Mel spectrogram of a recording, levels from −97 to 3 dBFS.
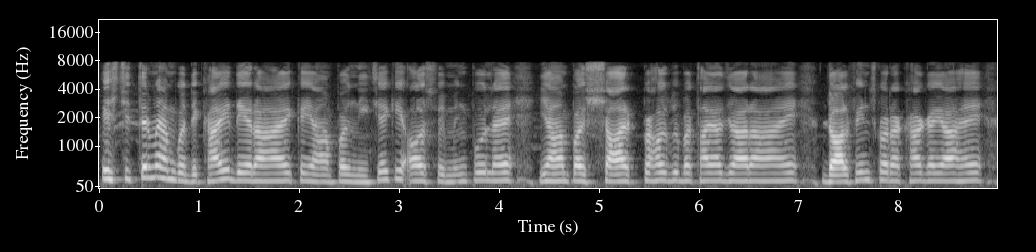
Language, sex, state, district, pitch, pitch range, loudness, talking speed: Hindi, male, Maharashtra, Solapur, 180 Hz, 175-190 Hz, -18 LUFS, 200 wpm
